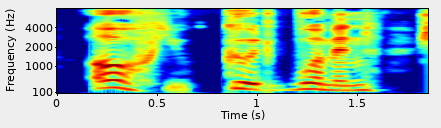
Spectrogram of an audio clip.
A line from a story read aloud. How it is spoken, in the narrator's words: she cried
